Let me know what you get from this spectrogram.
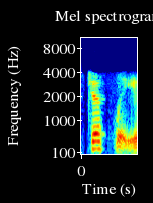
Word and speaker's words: JessLee: And my name is actually, it's pronounced like Leslie, like Leslie's. It's Jesslee. It's all one word.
